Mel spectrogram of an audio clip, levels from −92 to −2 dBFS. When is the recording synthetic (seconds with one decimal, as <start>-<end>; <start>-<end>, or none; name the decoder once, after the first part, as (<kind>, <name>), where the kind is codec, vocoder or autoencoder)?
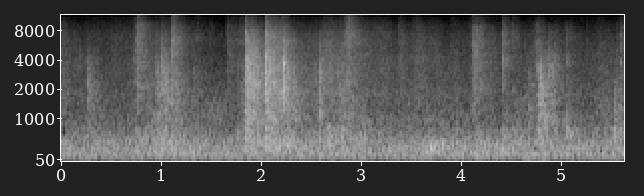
0.0-1.3 (vocoder, Vocos); 1.8-4.3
